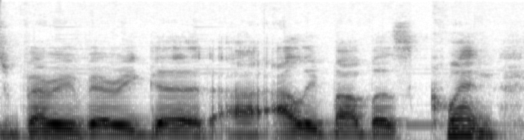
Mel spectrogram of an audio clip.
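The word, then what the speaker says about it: Qwen: very good uh alibaba's Quinn quen model uh qween is how you spell it there so it's another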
